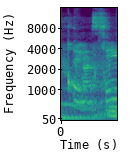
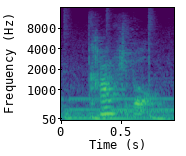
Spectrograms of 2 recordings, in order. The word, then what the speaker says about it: comfortable: They want to say every syllable, so they say comfortable. No, I don't say comfortable. I say comfortable.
